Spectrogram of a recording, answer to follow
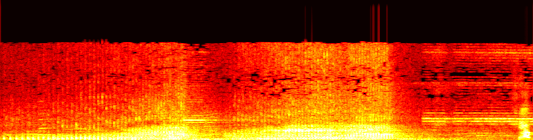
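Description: A motor vehicle passing close by: its engine grows louder, peaks mid-way, and drops away about three seconds in.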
